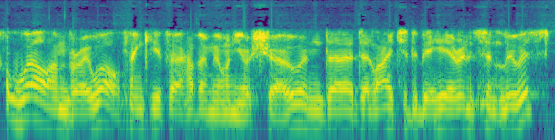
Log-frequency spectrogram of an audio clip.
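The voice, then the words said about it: British Queen's English accent. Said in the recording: “you've got the greatest accent we've ever had on this ... station ... I apologize for my accent, but it's more Queen's English than nothing else”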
